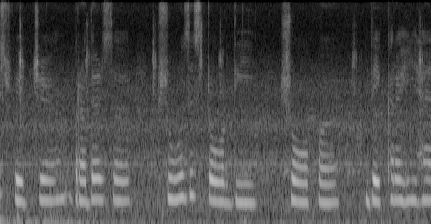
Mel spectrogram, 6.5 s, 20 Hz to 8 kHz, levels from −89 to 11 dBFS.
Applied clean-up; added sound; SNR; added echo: none; Clock; 18 dB; none.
